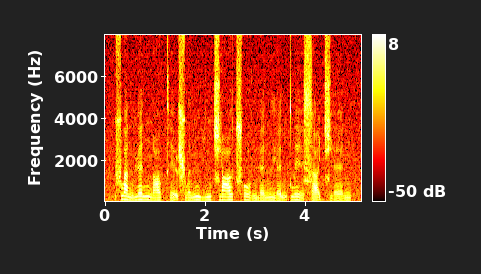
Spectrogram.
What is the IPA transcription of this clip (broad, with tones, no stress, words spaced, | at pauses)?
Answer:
ʂwa˥˩nlɥɛ˥nn̪ɑ˧˥ʊ̯kʰḛ˨˩ɪ̯ ʂwə˧˥nmi˧˥n t͡ɕjɑ˥ʊ̯t͡sʰo˥˩ʊ̯ n̪ɥɛ˧˥nljɛ̰˨˩nt̪we˥˩ɪ̯ sä̰˨˩ t͡ɕjɛ˧˥n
